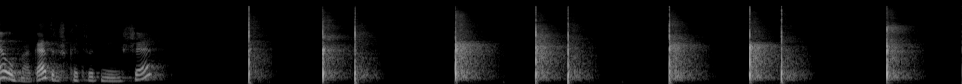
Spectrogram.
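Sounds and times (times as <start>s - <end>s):
speech: 0.1s - 1.7s
hands clapping an uneven rhythm: 2.5s - 3.9s, 4.6s - 6.1s, 6.7s - 8.2s, 8.8s - 9.6s.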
